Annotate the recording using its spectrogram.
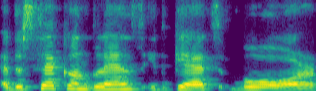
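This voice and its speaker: Speaking with a Hungarian accent at a fairly slow pace, a woman holds a medium pitch with ordinary pitch variation over a quiet background. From Hungary. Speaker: artist. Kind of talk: reading aloud artist statement.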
